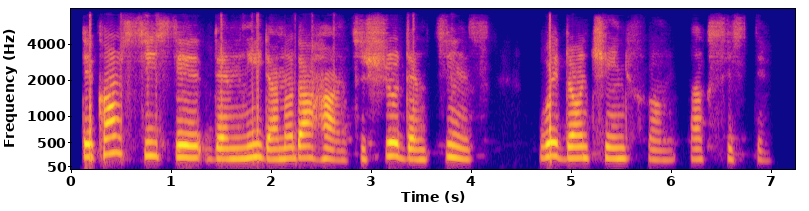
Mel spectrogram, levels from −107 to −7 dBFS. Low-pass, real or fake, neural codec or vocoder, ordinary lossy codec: 7.2 kHz; fake; codec, 16 kHz, 6 kbps, DAC; none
